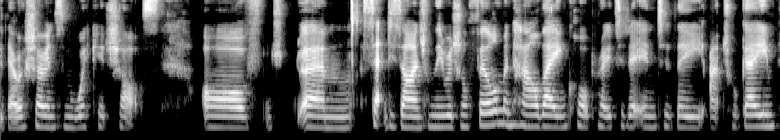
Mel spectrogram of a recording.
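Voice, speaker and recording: A young woman talks through her gaming vlog in a relaxed, chatty way. Her voice sits in a middle register, and she is full of enthusiasm, sprinkling ums and the odd bit of mild swearing through her narration. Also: medium pitch. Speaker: gaming vlogger.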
